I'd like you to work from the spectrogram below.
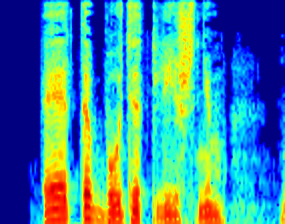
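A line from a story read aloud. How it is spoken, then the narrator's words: Soft, smiling. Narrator (Russian): мягко улыбнулся Итан Бенедикт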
